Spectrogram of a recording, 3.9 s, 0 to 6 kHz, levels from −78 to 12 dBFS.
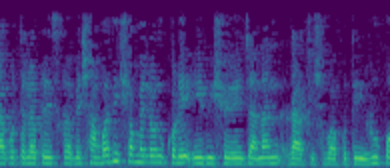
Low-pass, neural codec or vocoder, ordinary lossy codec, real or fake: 5.4 kHz; none; none; real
